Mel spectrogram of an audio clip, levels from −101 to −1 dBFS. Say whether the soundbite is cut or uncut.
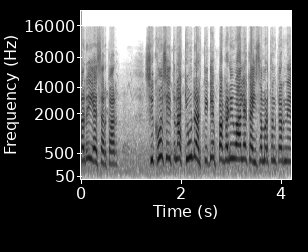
uncut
